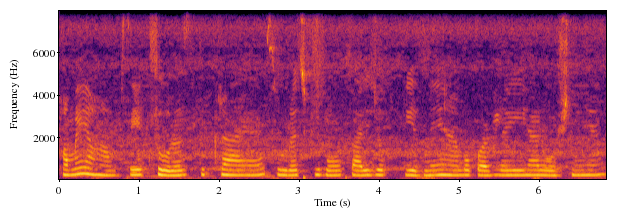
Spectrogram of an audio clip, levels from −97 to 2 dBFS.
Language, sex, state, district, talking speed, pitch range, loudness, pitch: Hindi, female, Punjab, Pathankot, 175 wpm, 225-245 Hz, -15 LUFS, 230 Hz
